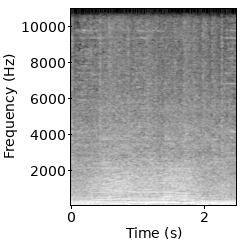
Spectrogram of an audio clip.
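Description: Engine of the monster truck Northern Nightmare in Monster Jam Steel Titans 2, a steady, droning roar with shifting revs at constant loudness and no talking.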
